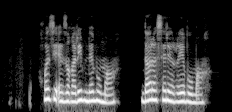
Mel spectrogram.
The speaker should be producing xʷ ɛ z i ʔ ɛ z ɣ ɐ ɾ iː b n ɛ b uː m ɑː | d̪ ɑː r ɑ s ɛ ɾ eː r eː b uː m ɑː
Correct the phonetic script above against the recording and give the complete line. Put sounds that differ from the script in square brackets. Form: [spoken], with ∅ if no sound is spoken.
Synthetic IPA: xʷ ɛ z i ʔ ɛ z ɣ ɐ ɾ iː b n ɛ b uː m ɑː | d̪ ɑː [ɾ] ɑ s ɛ ɾ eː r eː b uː m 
